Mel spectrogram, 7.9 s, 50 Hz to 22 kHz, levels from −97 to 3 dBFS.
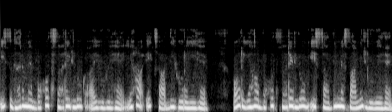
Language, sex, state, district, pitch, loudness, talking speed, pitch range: Hindi, female, Bihar, Supaul, 235 Hz, -11 LUFS, 205 wpm, 205-255 Hz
